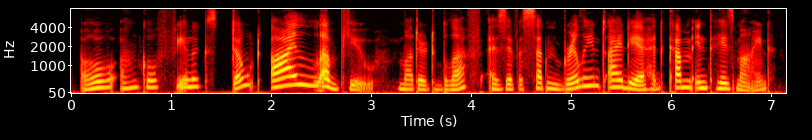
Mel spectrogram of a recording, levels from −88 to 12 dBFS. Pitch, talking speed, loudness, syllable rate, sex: 210 Hz, 170 wpm, -20 LUFS, 4.4 syllables/s, female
